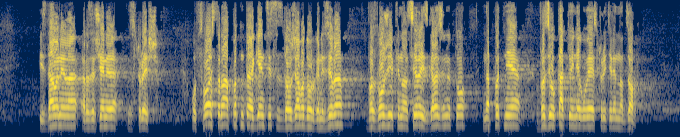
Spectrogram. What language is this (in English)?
Bulgarian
